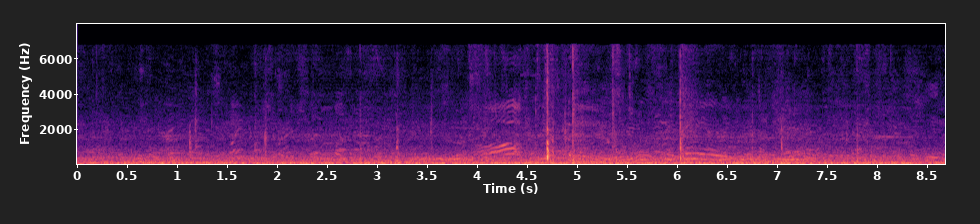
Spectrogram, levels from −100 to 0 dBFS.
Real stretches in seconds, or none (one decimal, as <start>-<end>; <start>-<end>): 0.0-2.0; 5.1-6.4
